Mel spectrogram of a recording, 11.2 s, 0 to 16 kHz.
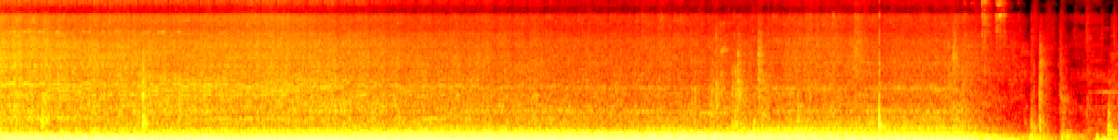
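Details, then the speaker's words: K5 Blazer with 5.3 LS V8, started on a cold night after intake gasket replacement for a morning hard start: deep, even rumble with smooth pulse, no stumble or ticking, then shut off; normal running. "Well, it runs. Well, it runs, so that's good to to have."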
